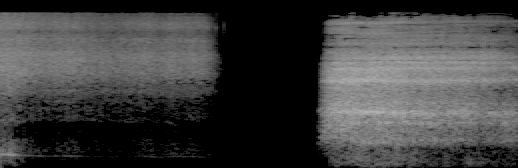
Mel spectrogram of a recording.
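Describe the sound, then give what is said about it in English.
A person takes a deep breath: two long, airy breath sounds with a short silence between them, the second one louder and fuller. “I want you to take a deep breath in with me. Literally right now, I for sure as hell need a deep breath because I'm running out of breath.”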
